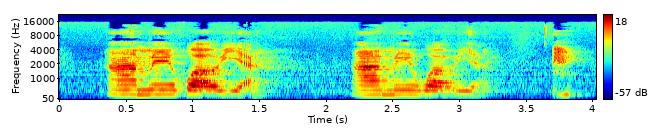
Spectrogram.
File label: Nasa Yuwe; hablar en voz baja; paez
